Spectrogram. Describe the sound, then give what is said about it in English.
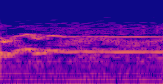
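A lone female wolf on top of a hill howls in one long, sustained note that wavers slightly in pitch, over a low background rumble, with no one speaking. “It's a wolf, all right.”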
